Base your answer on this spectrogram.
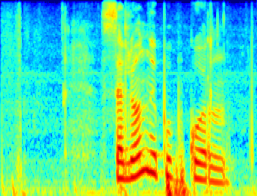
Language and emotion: Russian, neutral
